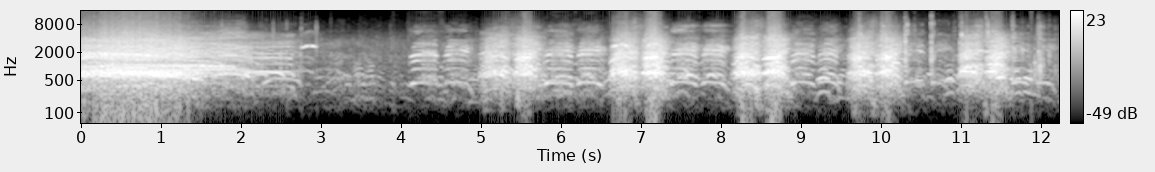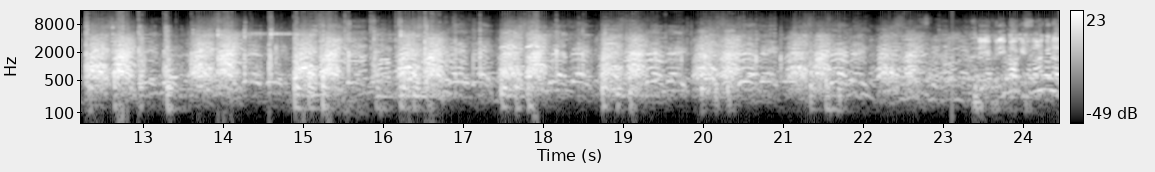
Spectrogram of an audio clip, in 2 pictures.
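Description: A large crowd in Islamabad chants Free Pakistan slogans, with loud rhythmic shouted bursts repeating steadily throughout, mixed with cheering and chatter.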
